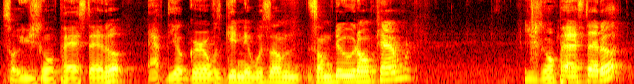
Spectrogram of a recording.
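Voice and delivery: a lightly voiced locker-room buddy taunt; teasing homeboy. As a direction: needle him in a low, egging-on voice. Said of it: "So the next few words go like this".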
